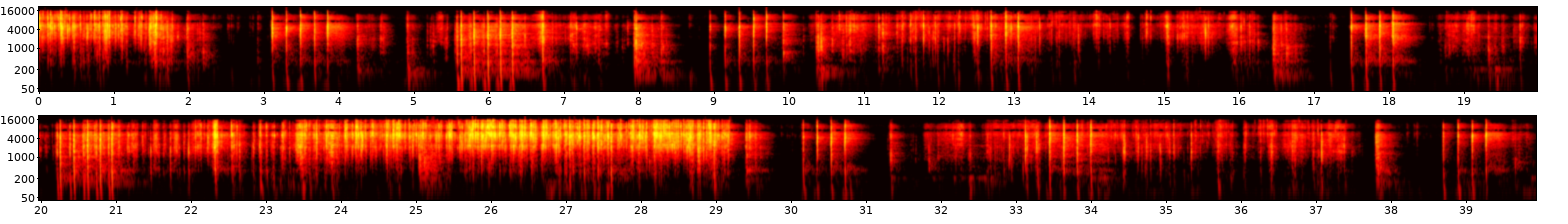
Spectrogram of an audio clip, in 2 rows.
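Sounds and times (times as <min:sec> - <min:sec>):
wrappers crinkling and tearing: 0:00.0 - 0:02.0, 0:10.7 - 0:16.2, 0:20.0 - 0:29.4, 0:32.6 - 0:37.6.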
